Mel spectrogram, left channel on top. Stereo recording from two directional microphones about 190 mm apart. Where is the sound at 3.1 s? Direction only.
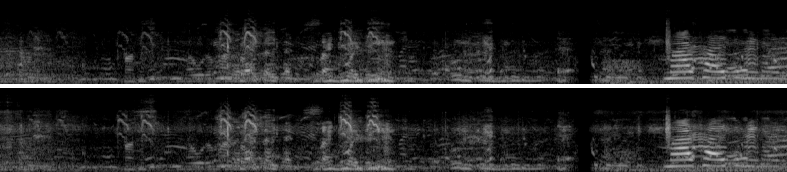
45° left (ahead or behind).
